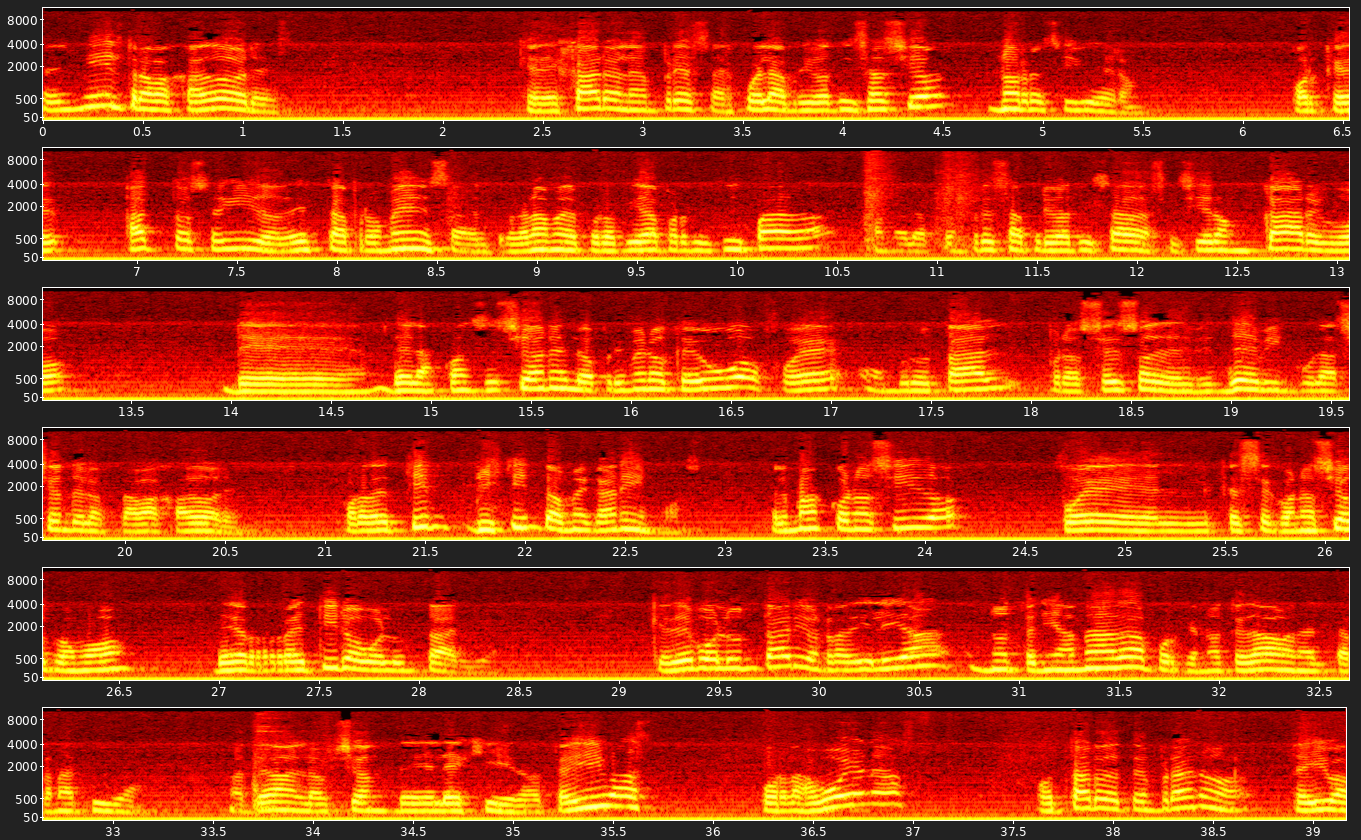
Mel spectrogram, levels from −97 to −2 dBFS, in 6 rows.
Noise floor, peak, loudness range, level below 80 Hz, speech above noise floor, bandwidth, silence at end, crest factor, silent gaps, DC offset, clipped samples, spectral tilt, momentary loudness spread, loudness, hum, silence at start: -44 dBFS; -4 dBFS; 2 LU; -48 dBFS; 25 dB; 10.5 kHz; 0 s; 14 dB; none; 4%; under 0.1%; -7 dB/octave; 9 LU; -19 LUFS; 50 Hz at -45 dBFS; 0 s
